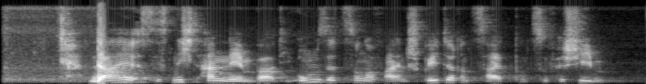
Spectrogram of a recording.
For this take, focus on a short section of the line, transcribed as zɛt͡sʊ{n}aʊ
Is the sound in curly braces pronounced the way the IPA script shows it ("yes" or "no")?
no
